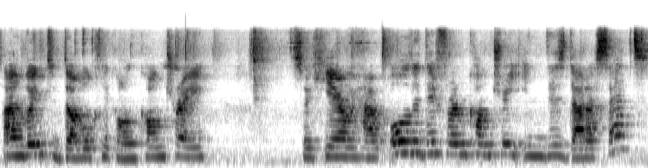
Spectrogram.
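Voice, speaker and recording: Audible room echo surrounds a woman speaking at a moderate pace. Her medium pitch rises and falls with lively intonation. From France. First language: French. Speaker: solution engineer. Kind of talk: software demo.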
